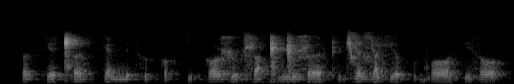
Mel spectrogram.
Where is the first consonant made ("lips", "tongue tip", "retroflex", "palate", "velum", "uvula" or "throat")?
velum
